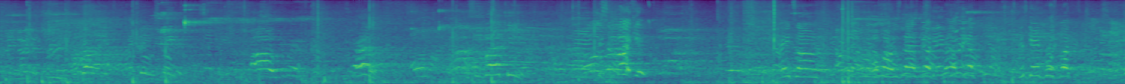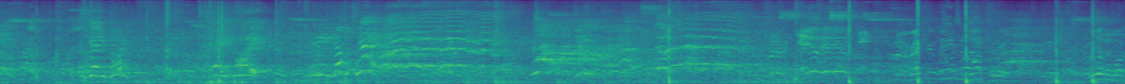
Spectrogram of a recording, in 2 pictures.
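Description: Basketballs bouncing on a hardwood gym floor, many short sharp thuds, with players' voices and shouts echoing in a large gym hall.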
